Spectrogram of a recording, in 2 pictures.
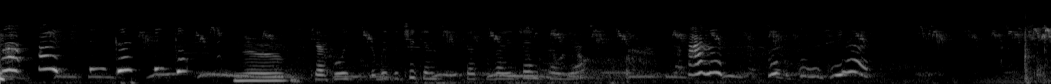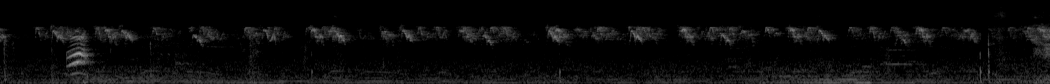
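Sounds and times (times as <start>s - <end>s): small bird chirping rapidly: 9.0s - 21.0s
steady low hum: 9.6s - 21.0s.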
